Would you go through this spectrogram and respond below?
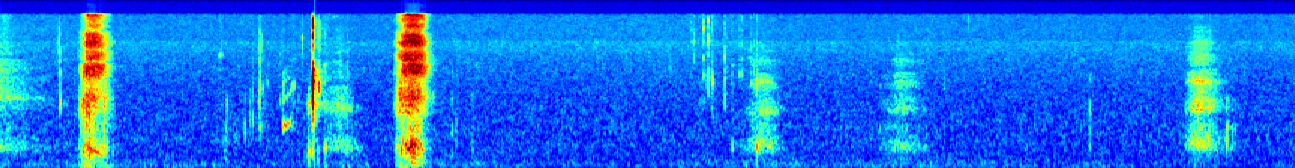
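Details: Woman with an itchy throat giving two sharp, forceful sneezes with softer breathy sounds and quiet sniffs between, in a small, quiet room; sneezing.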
